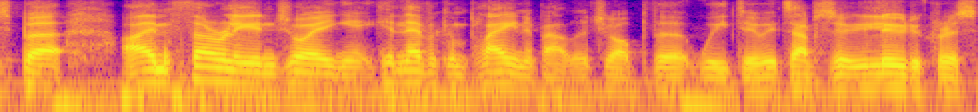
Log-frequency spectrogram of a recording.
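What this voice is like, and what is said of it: Tired-sounding voice. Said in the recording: “I'm just I'm tired as well... you'll probably be able to hear it in my voice.”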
